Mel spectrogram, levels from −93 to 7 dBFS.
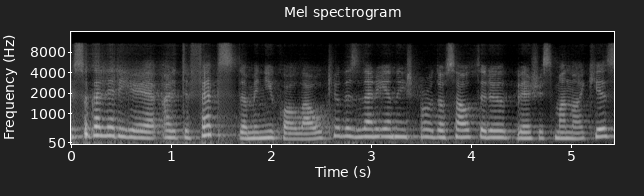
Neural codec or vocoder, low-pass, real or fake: codec, 24 kHz, 0.5 kbps, DualCodec; 10.8 kHz; fake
